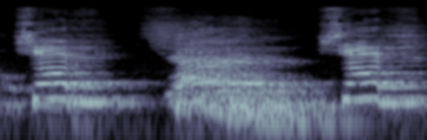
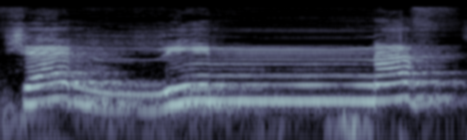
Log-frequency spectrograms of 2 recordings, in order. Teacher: দিকে তাকান, মুলকুস সামাওয়াতি, ওকে। তারপরে একটা শিনের উচ্চারণ, রা মুশাদ্দাদ, রায়ের উপর তাসদিদ, তাসদিদের নিচে জের হলে রা পাতলা হয়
